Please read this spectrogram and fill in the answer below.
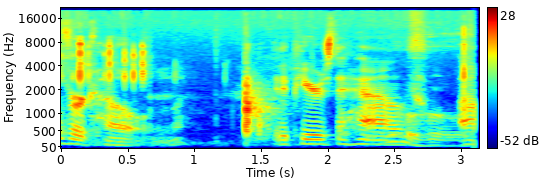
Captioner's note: dice rolling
